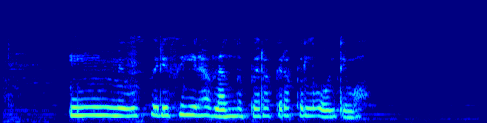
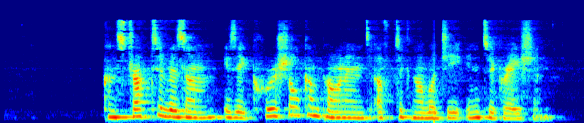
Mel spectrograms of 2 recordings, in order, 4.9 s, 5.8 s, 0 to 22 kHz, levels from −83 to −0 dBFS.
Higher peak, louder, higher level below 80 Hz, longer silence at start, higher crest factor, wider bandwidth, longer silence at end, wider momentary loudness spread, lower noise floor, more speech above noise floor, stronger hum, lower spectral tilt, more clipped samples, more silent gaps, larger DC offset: second, -30 dBFS vs -2 dBFS; second, -45 LUFS vs -21 LUFS; second, -82 dBFS vs -58 dBFS; second, 0.05 s vs 1.05 s; about the same, 16 dB vs 20 dB; second, 7.2 kHz vs 11.5 kHz; first, 1.2 s vs 0.3 s; about the same, 8 LU vs 9 LU; first, -82 dBFS vs -73 dBFS; second, 36 dB vs 52 dB; neither; about the same, -4 dB/octave vs -5 dB/octave; neither; neither; neither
